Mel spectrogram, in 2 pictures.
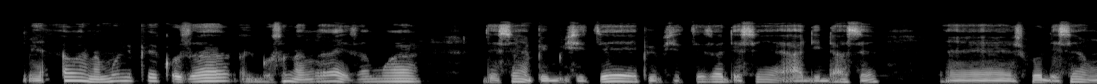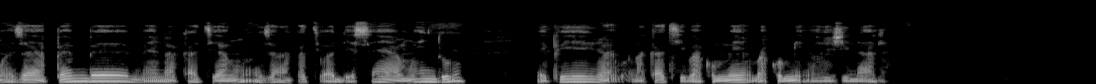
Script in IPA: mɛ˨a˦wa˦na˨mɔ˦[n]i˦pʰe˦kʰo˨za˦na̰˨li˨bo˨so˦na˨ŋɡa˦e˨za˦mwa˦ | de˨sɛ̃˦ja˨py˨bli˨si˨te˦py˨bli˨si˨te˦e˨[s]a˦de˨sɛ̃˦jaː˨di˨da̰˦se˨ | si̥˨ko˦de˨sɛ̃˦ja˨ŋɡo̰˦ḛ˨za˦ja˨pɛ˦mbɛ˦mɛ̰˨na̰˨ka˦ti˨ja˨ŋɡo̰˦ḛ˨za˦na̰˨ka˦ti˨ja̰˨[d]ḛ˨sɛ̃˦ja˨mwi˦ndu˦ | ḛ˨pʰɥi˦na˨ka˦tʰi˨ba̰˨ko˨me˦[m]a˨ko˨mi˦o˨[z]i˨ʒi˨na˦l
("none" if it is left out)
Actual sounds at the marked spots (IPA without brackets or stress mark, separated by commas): n, z, d, b, ʁ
